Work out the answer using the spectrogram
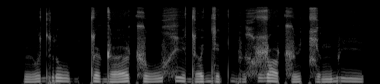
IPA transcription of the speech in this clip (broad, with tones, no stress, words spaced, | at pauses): ʉ˨˥u̯druː˥˧btːɵ˥˧ ɖœː˨˥ʈ͡ʂuː˨˥ xi˥˧dɵ˨˥ dʲɛ˨˥tʲbʉ˨˥x ʐɔ˥˧ʈ͡ʂy˨˥ t͡ɕø˨˥ŋbi˥˧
